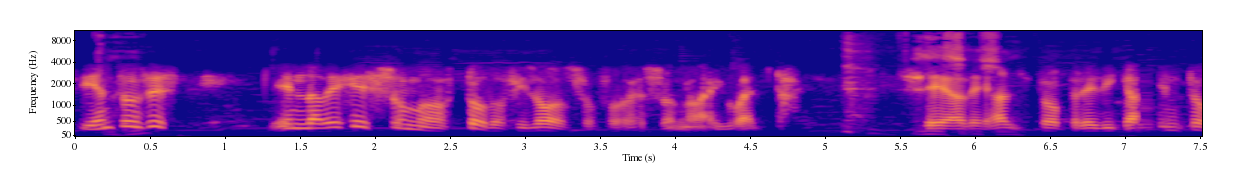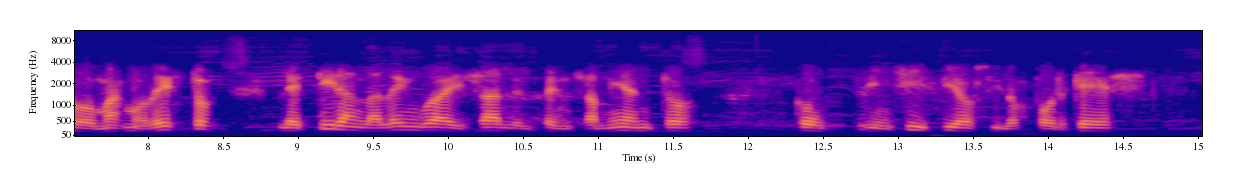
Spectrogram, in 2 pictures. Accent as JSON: {"language": "Spanish", "region": "Salta", "country": "Argentina", "said": "la tonada, como decimos allí, en el sentido de que no la he querido corregir, ¿no? Me he mantenido salteño toda la vida y la gente ya me conoce sabiendo que soy argentino"}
